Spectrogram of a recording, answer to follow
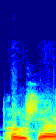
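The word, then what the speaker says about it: Pearsall: Um, I wanted to ask you first, Trent Williams and Ricky, is it Persaw? How you say his name? Pieraw. Pers. Pier. Pier.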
